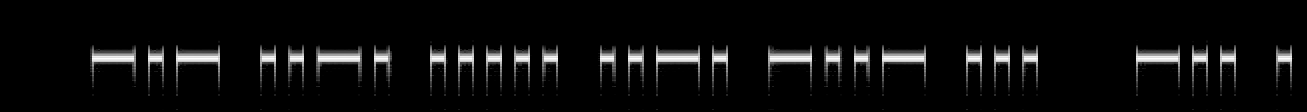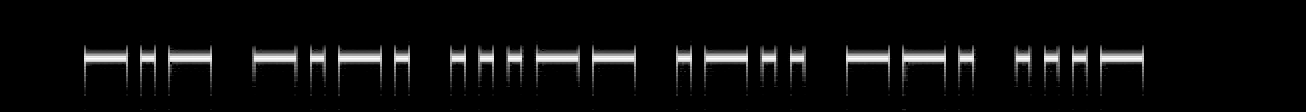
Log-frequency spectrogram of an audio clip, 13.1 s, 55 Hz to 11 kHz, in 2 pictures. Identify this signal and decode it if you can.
Morse code, heard as a keyed tone, about 17 wpm, 700 Hz. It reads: KF5FXS DE KC3LGV
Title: USA Callsign DE Callsign - 6 Characters - 17wpm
